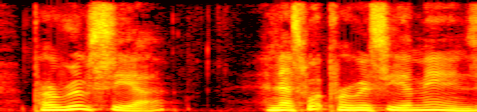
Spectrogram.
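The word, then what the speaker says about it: parousia: We're going to start pronouncing that correctly. is not perilous, perusia.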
